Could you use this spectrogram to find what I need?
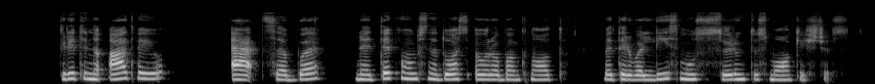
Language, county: Lithuanian, Vilnius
